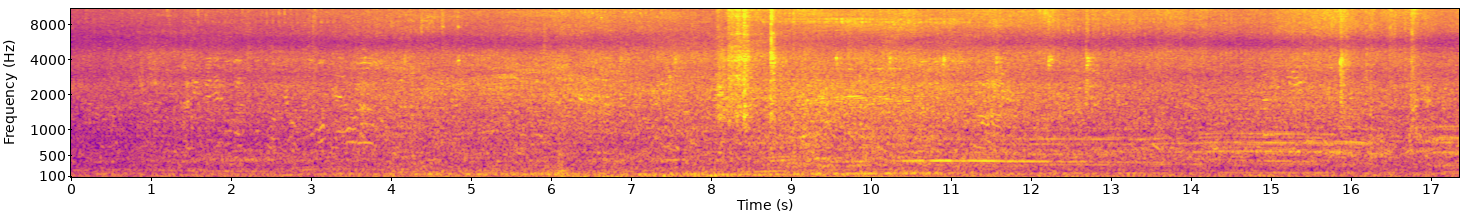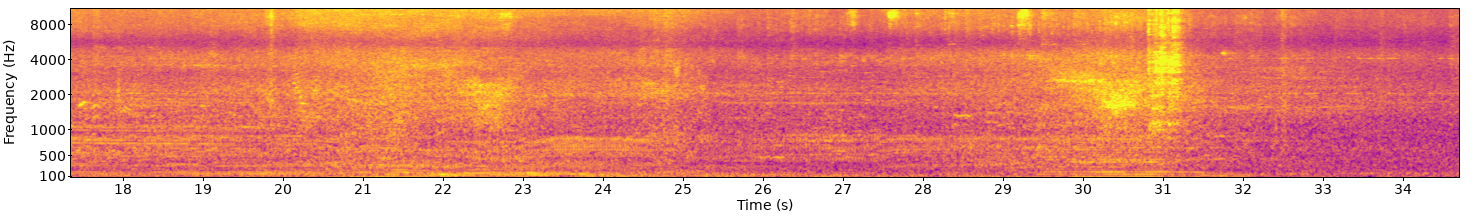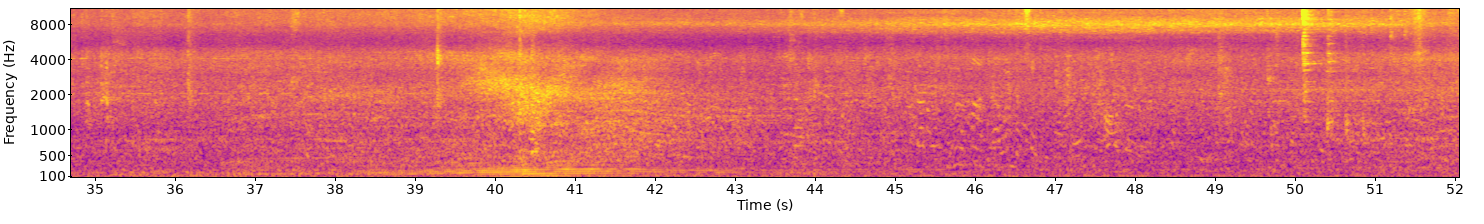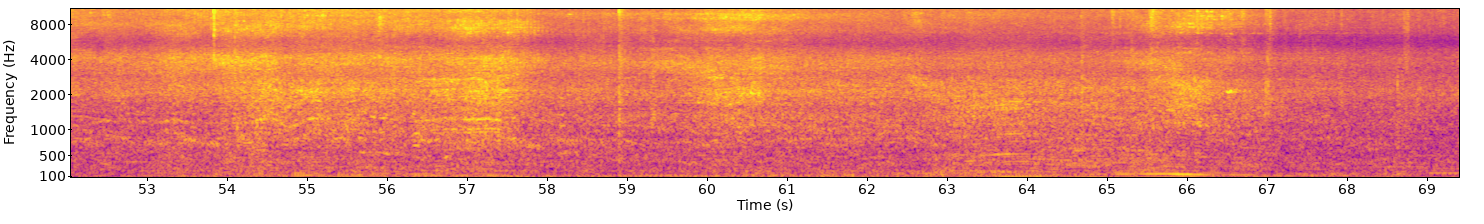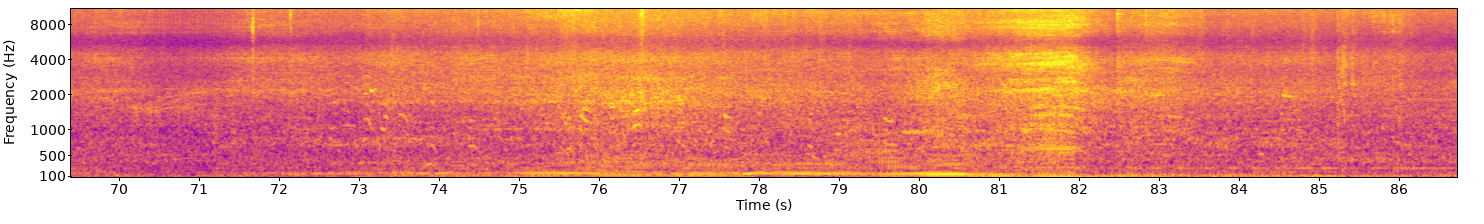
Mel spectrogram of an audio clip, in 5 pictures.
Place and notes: Xinshi St., Taipei City - soundwalk
Traffic Noise, The night bazaar, Binaural recordings, Sony PCM D50 + Soundman OKM II
17 October 2013, ~18:00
